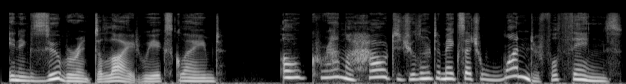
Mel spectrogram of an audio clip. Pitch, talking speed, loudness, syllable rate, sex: 215 Hz, 155 wpm, -17 LUFS, 4.5 syllables/s, female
